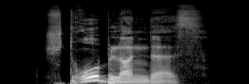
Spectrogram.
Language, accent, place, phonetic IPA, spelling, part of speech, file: German, Germany, Berlin, [ˈʃtʁoːˌblɔndəs], strohblondes, adjective, De-strohblondes.ogg
- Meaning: strong/mixed nominative/accusative neuter singular of strohblond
